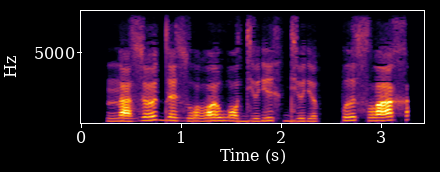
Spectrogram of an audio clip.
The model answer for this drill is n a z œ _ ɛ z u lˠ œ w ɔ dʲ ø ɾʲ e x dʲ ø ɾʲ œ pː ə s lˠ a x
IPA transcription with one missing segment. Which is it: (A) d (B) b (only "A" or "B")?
A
